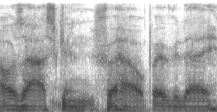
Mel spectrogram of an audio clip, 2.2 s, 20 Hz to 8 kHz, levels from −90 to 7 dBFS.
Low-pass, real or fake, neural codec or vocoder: 7.2 kHz; real; none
